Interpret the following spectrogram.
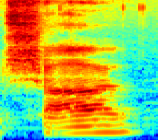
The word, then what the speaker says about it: Schal: Following on, if you read this sound, this syllable, S, C, and H, then you know that its pronunciation is going to be similar to the English SH. So the word Schal is going to be pronounced like sheep.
